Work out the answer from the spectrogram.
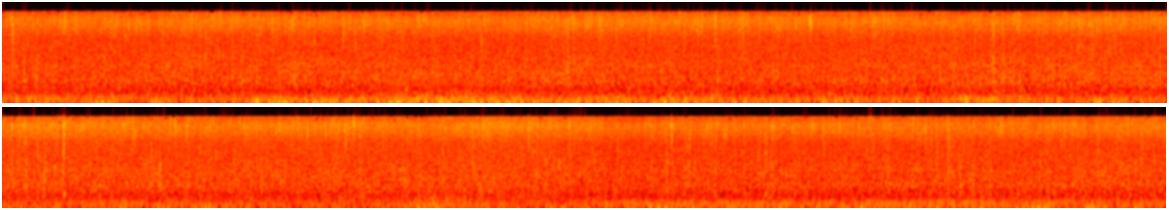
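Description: Steady rain falling: a continuous hiss flecked with scattered sharp drop ticks, over a low rumble.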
